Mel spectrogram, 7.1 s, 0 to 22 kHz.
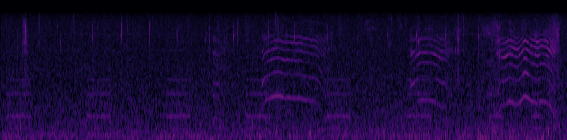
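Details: Five-day-old kitten, born 31 August 2014, giving three thin, high arched mews that rise then fall, spaced about a second or two apart, over a steady faint background hum.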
